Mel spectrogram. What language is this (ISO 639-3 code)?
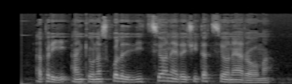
ita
